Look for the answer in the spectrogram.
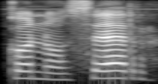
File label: "conocer", Spanish; irregular spanish verbs; learn spanish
